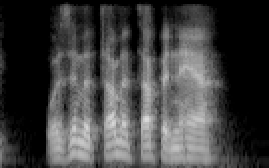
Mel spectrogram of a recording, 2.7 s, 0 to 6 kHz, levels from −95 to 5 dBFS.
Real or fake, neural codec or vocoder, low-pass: fake; codec, 16 kHz, about 1 kbps, DyCAST, with the encoder's durations; 5.4 kHz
